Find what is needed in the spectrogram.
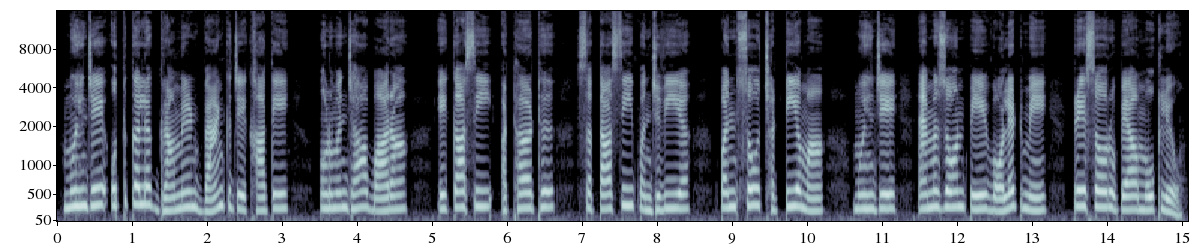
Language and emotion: Sindhi, neutral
